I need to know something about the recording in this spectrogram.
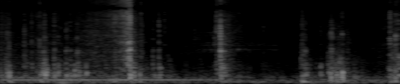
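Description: A printed cardboard band sliding off a glossy cardboard advent calendar box, with scraping, rustling and a few soft knocks as the box is handled and set down.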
